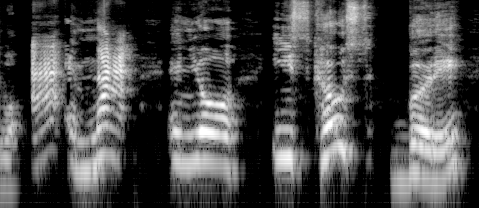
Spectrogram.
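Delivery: high, put-on voice, stretched out slowly; Denny's voice. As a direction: mimic a friend who teases about time zones. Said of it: "This is how Denny talks".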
